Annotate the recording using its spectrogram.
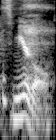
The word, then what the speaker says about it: Smeargle: Smeargle? – Smeagle? – Smeargle? – There, Smeargle. Yay. – Smeargle. Okay. I'll call it Smear because it smears. I don't know. – No, it's right. Smeargle.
